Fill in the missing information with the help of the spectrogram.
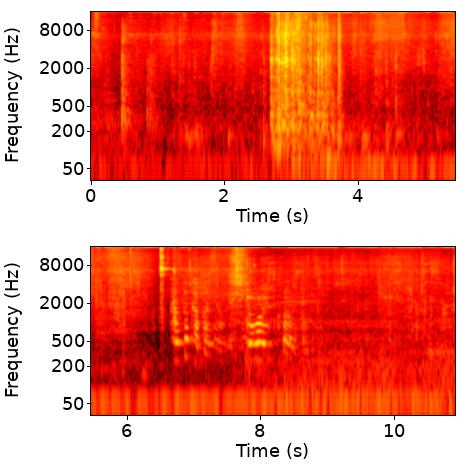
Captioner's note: elevator: door is opening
